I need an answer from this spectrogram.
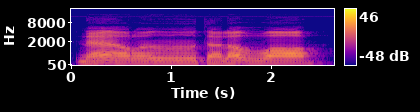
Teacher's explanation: تنوين أتى بعده حرف التاء والتاء من حروف الإخفاء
